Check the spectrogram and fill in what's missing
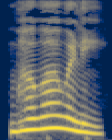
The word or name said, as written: ಭವಾವಳಿ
